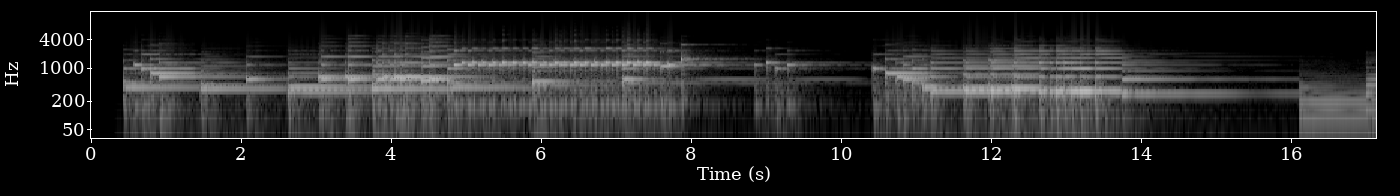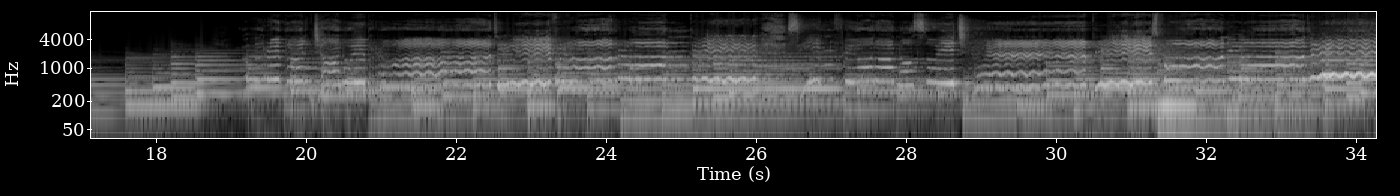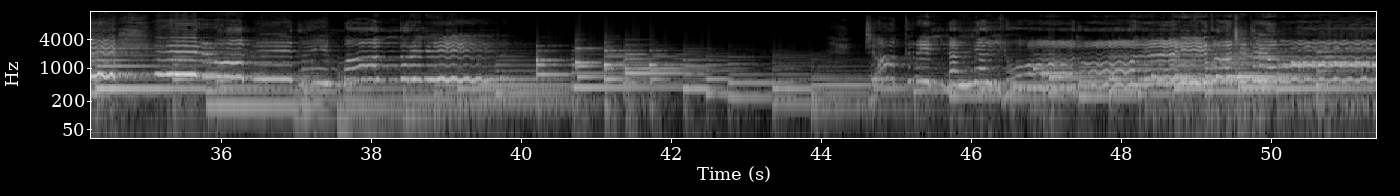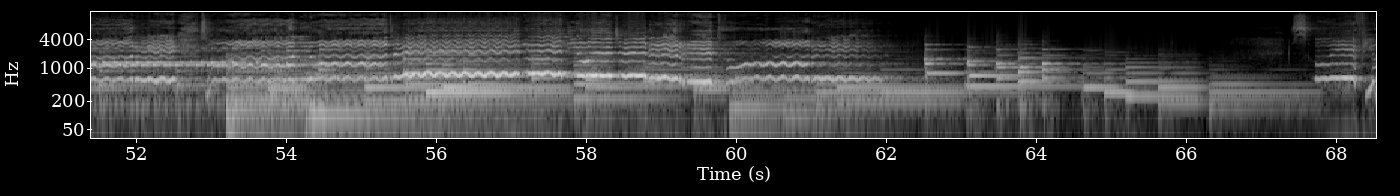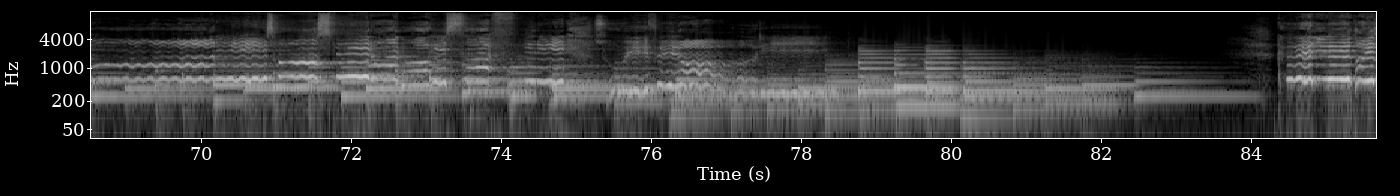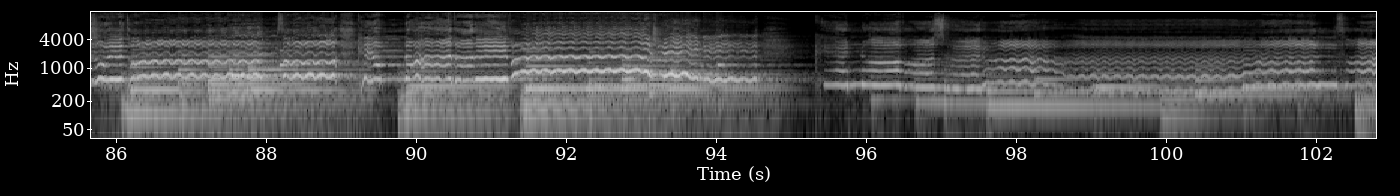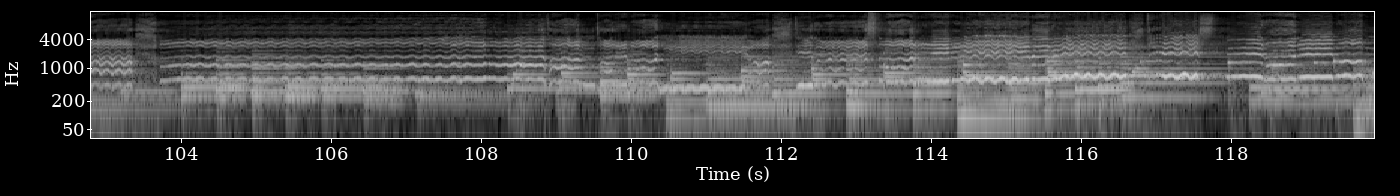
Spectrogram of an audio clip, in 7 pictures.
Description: pianoforte.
